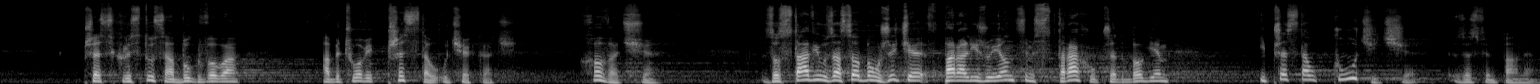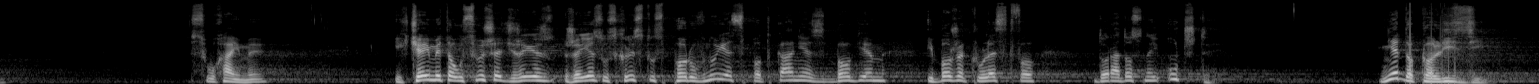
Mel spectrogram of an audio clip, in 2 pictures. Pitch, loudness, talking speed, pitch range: 160 Hz, -24 LUFS, 90 wpm, 130-185 Hz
